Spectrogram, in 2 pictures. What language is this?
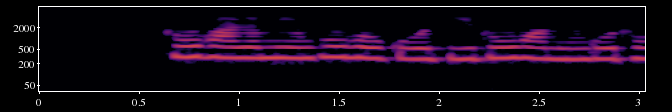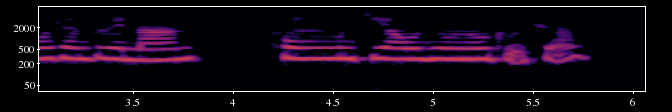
Chinese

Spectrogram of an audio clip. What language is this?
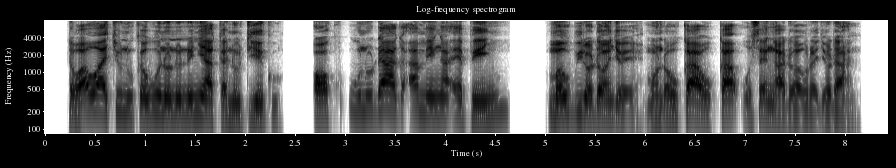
Luo (Kenya and Tanzania)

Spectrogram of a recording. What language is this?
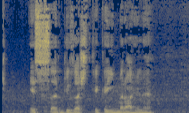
Urdu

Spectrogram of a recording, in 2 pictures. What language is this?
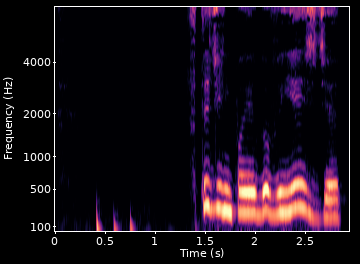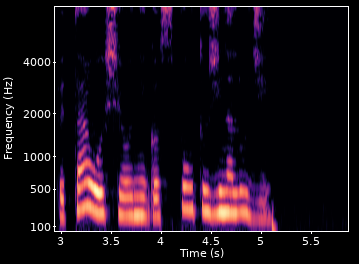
Polish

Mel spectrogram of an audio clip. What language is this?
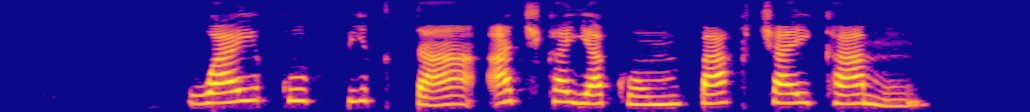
Jauja Wanca Quechua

